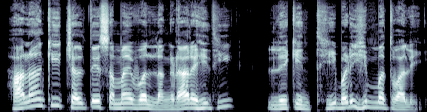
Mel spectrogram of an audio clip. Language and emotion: Hindi, neutral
